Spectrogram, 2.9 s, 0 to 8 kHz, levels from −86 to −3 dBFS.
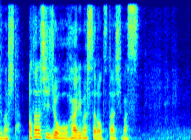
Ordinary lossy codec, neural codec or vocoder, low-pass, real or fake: none; codec, 16 kHz, 4 kbps, FunCodec, trained on LibriTTS, 50 frames a second; none; fake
